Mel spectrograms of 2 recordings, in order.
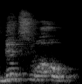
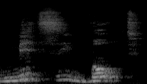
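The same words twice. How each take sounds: First: "mitzvahot" as mits-WOHT, with a W; ancient Hebrew pronunciation. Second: "mitzvot" slowly, as mits-ee-VOHT; later Hebrew V sound. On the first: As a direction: say "mitzvahot" with W in place of V. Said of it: "that's how you would say it". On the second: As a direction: say "mitzvot" drawn out with a clear V. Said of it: "introduction of the V sound". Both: Shown as a demonstration.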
